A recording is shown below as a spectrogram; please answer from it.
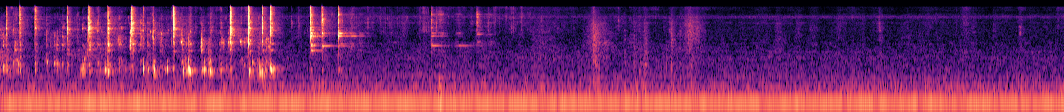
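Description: A paintbrush being rinsed out in a cup of water, clinking and rattling rapidly against the inside of the cup for about three and a half seconds, then stopping. A steady low hum runs underneath, with a few faint ticks later on.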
